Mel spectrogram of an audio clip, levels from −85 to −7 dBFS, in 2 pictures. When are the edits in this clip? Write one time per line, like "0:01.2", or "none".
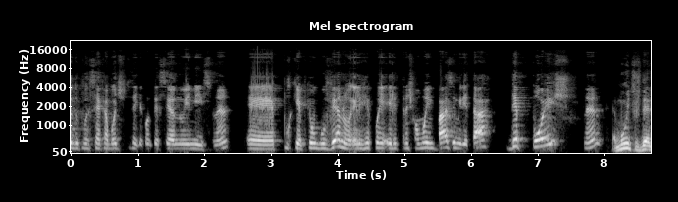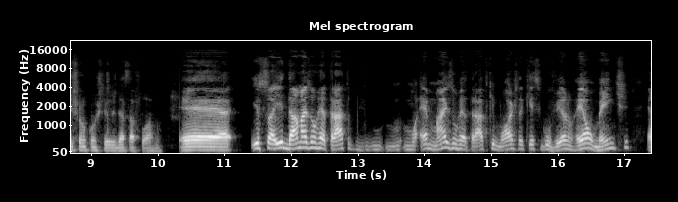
0:08.0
